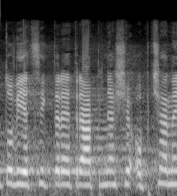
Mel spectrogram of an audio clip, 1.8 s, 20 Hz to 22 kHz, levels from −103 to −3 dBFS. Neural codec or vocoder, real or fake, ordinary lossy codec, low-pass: none; real; AAC, 96 kbps; 14.4 kHz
